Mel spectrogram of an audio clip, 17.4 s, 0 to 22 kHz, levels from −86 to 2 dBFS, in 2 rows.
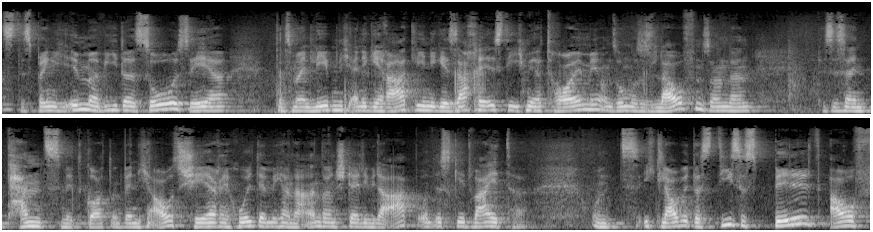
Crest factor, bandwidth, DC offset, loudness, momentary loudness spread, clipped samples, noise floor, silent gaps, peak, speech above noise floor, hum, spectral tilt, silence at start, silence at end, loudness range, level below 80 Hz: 14 dB; 16 kHz; under 0.1%; -16 LUFS; 9 LU; under 0.1%; -36 dBFS; none; -2 dBFS; 20 dB; none; -5 dB/octave; 0 s; 0 s; 3 LU; -58 dBFS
